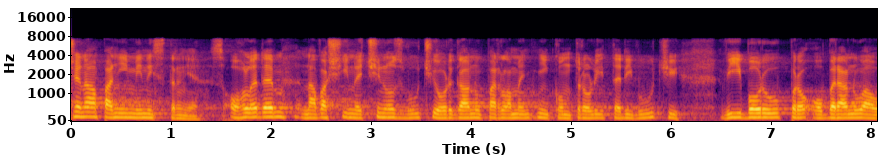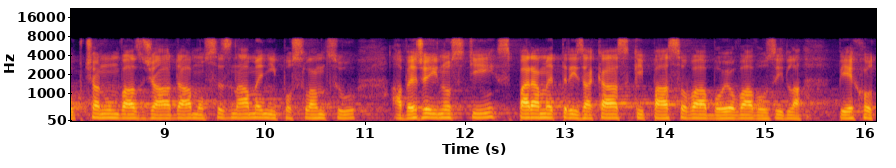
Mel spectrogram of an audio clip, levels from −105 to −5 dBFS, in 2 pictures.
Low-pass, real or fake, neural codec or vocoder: 7.2 kHz; real; none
